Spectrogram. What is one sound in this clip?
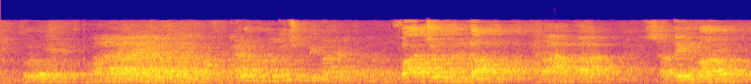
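A young man recites passionately into a microphone over loudspeakers.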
